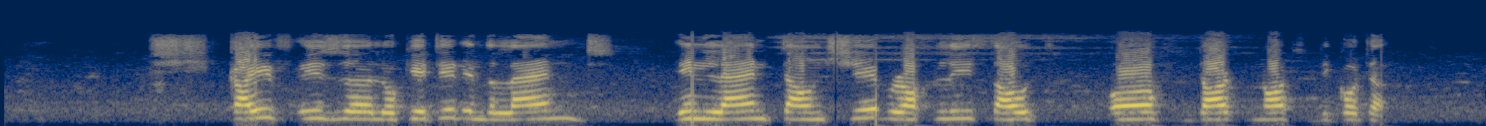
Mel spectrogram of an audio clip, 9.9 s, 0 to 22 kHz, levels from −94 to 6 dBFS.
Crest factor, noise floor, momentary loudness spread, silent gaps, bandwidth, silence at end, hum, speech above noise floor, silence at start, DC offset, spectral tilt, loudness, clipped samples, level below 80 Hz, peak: 12 dB; -53 dBFS; 12 LU; none; 7.4 kHz; 0.7 s; none; 40 dB; 1.05 s; under 0.1%; -4.5 dB/octave; -14 LUFS; under 0.1%; -60 dBFS; -2 dBFS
